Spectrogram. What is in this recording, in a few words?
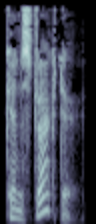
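"constructer", English, British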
